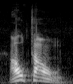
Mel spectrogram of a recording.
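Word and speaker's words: Al-Taawoun: Deixa eu ver se eu falo a pronúncia certa do seu time atual, que é o Al Tawon. Tawon, é isso? Isso. Tá certinho? Al Tawon. Al Tawon. Tá certo.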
